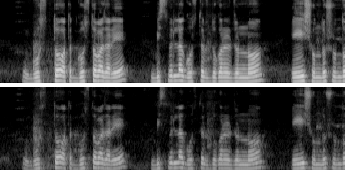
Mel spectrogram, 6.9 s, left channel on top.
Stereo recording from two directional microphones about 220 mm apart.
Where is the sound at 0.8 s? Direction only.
40° left (ahead or behind).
